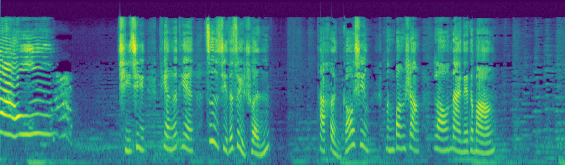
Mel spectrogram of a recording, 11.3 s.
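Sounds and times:
cat meowing: 0.0 - 1.6
speech: 2.5 - 5.5, 6.4 - 10.0.

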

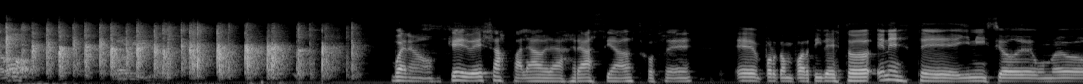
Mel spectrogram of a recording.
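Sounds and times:
applause: 0.0 - 3.7
speech: 3.9 - 10.8.

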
